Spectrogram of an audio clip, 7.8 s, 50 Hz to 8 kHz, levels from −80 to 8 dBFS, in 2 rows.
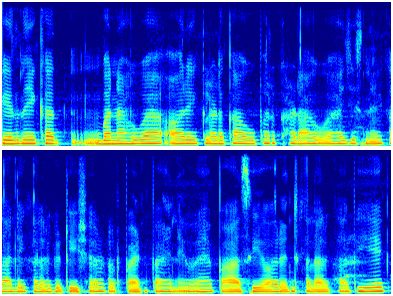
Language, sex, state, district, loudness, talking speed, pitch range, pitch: Hindi, female, Odisha, Nuapada, -14 LUFS, 225 wpm, 195-205 Hz, 200 Hz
